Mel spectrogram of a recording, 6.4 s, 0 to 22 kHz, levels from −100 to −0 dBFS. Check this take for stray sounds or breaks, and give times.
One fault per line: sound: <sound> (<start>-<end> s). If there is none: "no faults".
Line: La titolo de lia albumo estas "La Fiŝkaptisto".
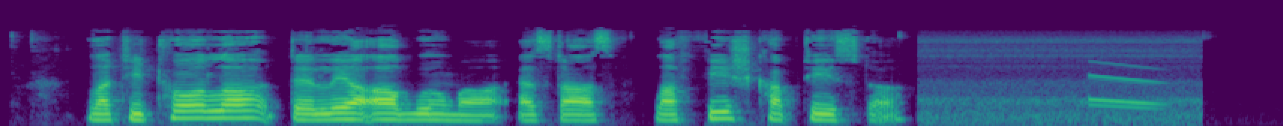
sound: chirp (5.4-5.9 s)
